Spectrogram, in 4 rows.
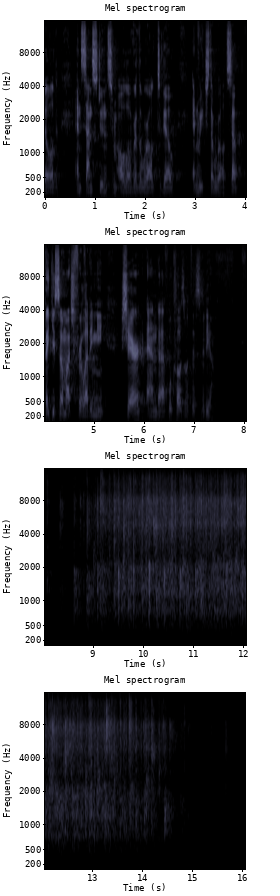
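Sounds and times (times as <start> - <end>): faint applause: 8.6 - 15.0.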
